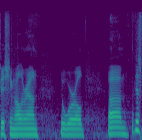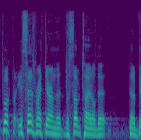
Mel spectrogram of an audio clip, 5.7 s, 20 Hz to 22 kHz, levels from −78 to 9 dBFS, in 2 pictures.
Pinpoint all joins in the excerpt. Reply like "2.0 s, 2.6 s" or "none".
2.6 s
